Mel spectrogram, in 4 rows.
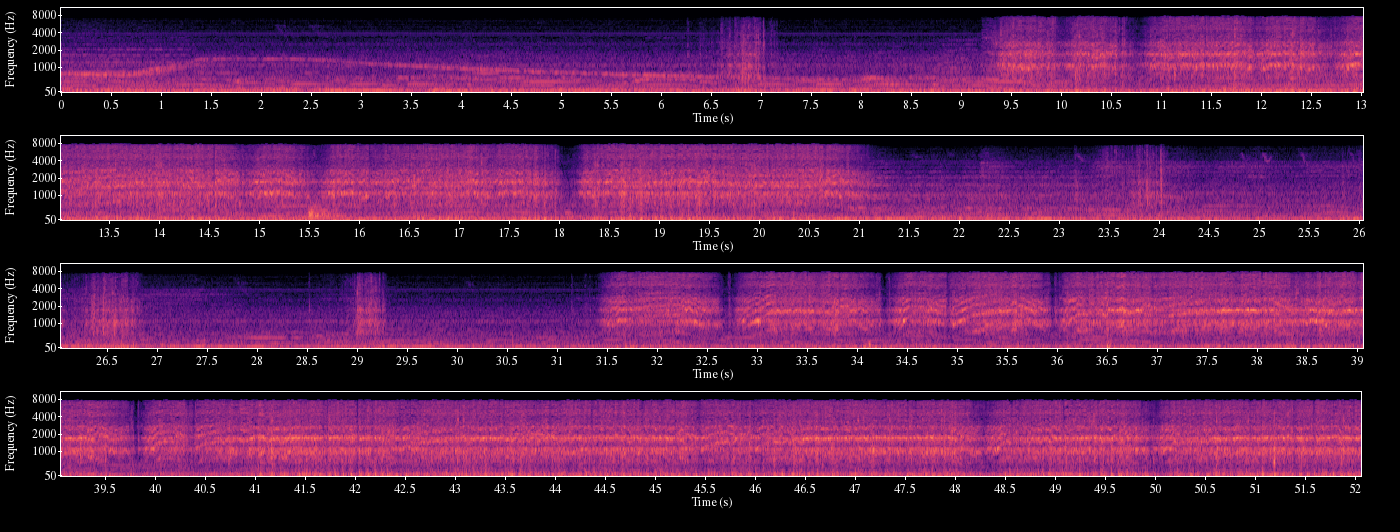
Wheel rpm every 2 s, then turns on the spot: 0, 0, 0, 0, 30, 110, 130, 110, 110, 150, 40, 0, 10, 10, 10, 20, 110, 100, 190, 140, 200, 200, 190, 200, 160, 190.
26-28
